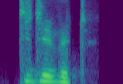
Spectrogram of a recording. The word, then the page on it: tittivate: Indian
